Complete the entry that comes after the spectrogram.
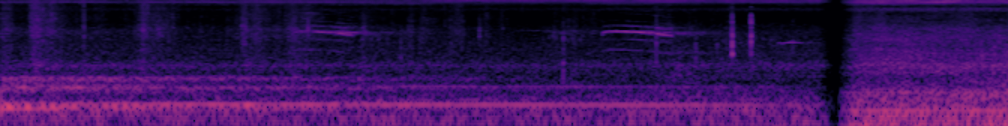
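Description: Outdoor ambience with two short bird chirps, about two and four seconds in. Near the end the sound drops out for a moment and comes back with a louder low rumble.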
